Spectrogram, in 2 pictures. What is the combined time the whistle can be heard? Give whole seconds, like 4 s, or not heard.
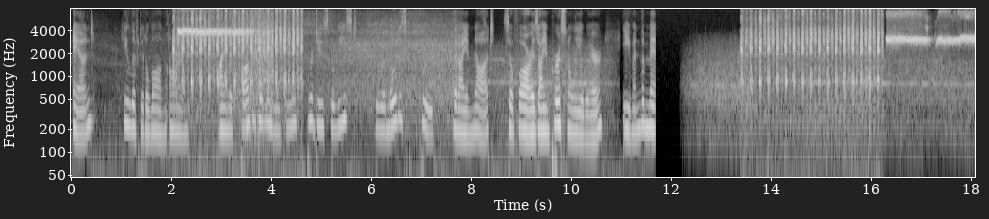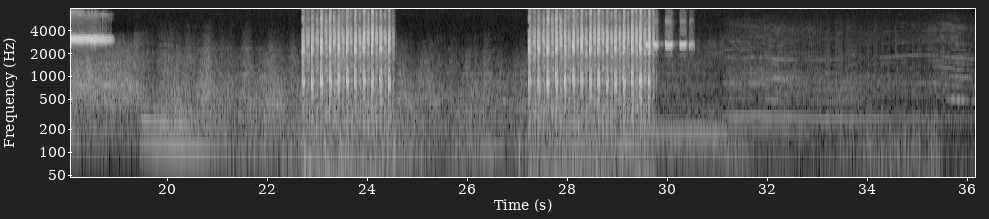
6 s.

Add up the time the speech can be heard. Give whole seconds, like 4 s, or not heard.
12 s.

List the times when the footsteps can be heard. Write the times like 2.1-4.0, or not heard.
not heard.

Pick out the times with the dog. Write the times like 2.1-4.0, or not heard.
2.0-4.7, 13.3-16.2, 22.6-24.6, 27.2-29.8.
